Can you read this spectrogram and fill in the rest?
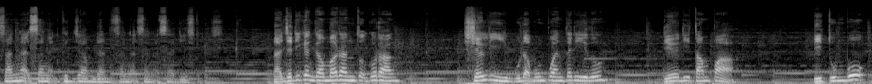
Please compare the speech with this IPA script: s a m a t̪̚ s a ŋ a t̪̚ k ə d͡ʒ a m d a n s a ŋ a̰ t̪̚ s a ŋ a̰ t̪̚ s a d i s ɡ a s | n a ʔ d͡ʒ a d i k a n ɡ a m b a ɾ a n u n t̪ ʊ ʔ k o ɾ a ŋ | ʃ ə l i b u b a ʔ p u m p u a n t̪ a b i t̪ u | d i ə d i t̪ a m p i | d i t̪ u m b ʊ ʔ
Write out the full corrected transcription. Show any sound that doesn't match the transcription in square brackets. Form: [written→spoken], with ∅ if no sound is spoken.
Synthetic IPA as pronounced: s a [m→ŋ] a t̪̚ s a ŋ a t̪̚ k ə d͡ʒ a m d a n s a ŋ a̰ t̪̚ s a ŋ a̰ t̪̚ s a d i s ɡ a s | n a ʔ d͡ʒ a d i k a n ɡ a m b a ɾ a n u n t̪ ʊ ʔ k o ɾ a ŋ | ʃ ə l i b u [b→d] a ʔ p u m p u a n t̪ a [b→d] i t̪ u | d i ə d i t̪ a m p [i→a] | d i t̪ u m b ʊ ʔ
